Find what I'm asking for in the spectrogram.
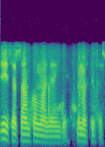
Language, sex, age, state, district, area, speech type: Hindi, male, 30-45, Uttar Pradesh, Pratapgarh, rural, conversation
